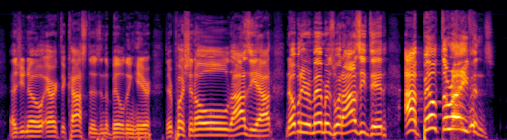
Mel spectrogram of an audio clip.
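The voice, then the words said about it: Put-on Southern accent. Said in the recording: “I don't know why I speak with a Southern accent.”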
